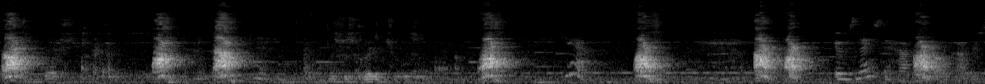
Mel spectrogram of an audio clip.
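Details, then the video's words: Chihuahua barking in sharp, short yaps, roughly one every second or two across ten seconds, some in quick pairs, with a faint steady hum in the background. "His hobby is barking"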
